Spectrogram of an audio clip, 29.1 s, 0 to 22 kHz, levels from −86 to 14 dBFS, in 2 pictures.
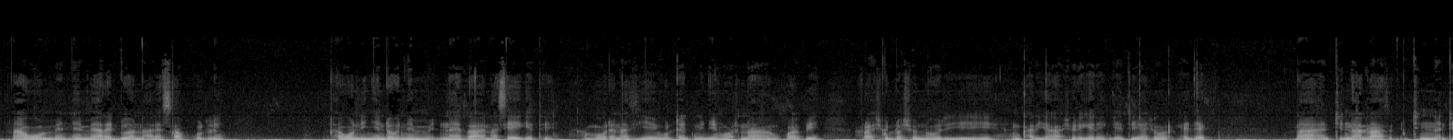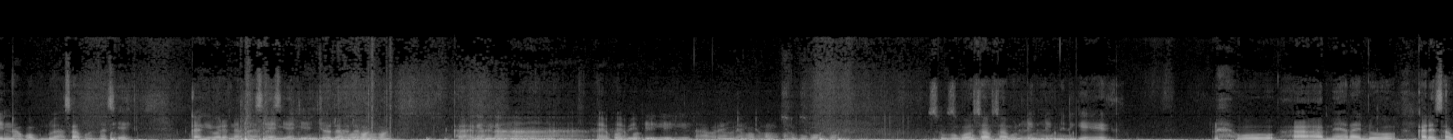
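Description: From 17.03 s, just after "ore ena", a doubled audio track runs until 25.29 s. A full-band copy trails by roughly a fifth of a second, a little quieter. It cuts in and out abruptly. A slower second capture path is the likely cause.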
